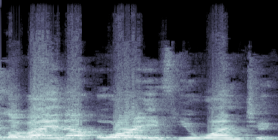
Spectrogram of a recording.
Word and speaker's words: Lovina: So the correct pronunciation is Lovina.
